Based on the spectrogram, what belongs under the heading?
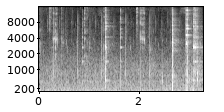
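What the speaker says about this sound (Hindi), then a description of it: "इसमें हम ऐड करेंगे अदरक और लहसुन का पेस्ट, ठीक है जी। और इसको आप अच्छे से मिक्स कर देंगे" Ginger and garlic paste stirred in a pan with a spoon, soft faint scraping and several light metallic clinks against the pan, spaced irregularly over a quiet kitchen hiss.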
